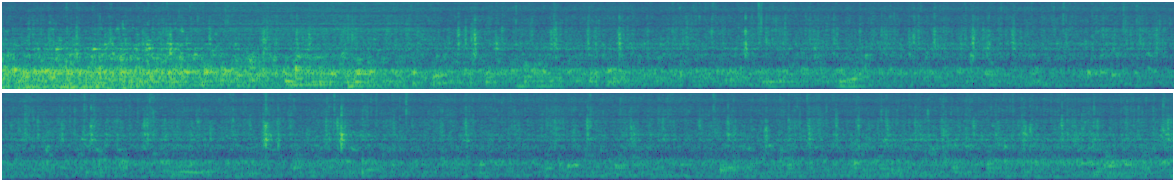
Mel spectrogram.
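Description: Divers' air bubbles gurgle and rumble underwater.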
